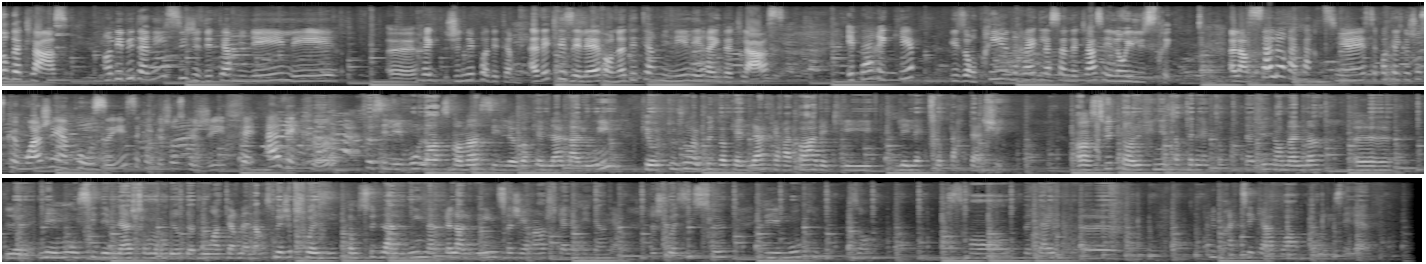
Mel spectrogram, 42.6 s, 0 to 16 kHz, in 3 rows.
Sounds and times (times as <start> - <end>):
Music: 0.0 - 42.6.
